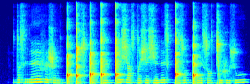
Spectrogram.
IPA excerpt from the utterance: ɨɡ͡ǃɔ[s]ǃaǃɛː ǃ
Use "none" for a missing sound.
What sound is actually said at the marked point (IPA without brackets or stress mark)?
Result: s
